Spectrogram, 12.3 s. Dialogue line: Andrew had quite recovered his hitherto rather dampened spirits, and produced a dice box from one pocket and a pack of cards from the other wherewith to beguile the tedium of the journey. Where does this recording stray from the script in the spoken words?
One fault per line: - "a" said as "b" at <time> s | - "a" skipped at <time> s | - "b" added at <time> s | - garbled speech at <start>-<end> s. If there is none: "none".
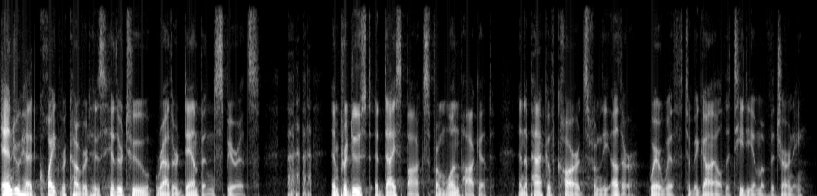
none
